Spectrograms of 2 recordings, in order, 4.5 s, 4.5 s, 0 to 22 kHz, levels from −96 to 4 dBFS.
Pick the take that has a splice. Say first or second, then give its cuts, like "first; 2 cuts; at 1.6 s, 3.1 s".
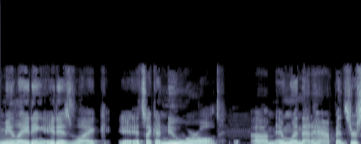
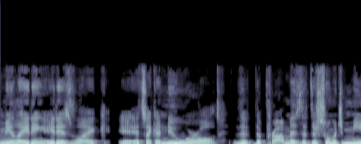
second; 1 cut; at 2.9 s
